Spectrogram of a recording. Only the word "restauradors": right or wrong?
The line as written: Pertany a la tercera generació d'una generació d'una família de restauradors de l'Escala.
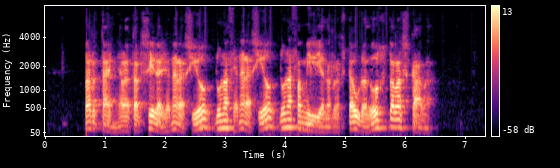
right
